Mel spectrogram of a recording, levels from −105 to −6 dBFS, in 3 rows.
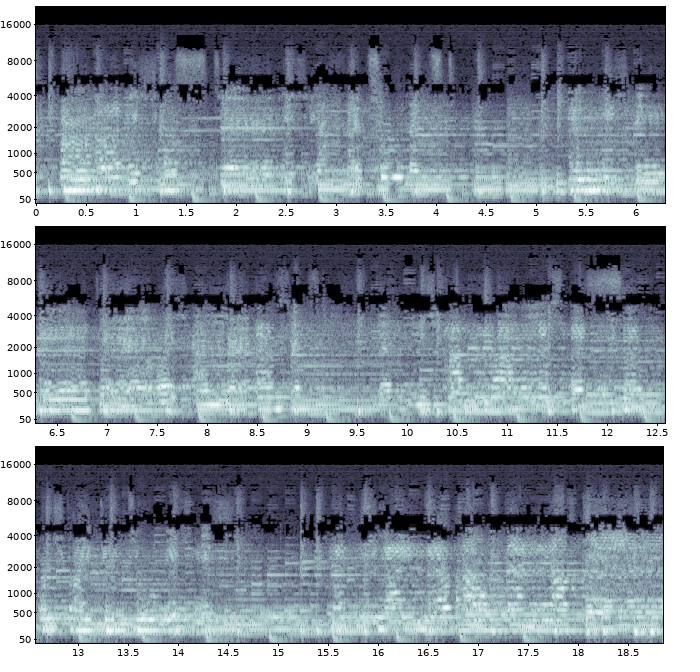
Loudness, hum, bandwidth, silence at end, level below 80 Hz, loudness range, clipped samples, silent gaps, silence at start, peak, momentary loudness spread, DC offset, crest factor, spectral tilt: -18 LUFS; none; 12 kHz; 0 s; -42 dBFS; 3 LU; under 0.1%; none; 0 s; -2 dBFS; 7 LU; under 0.1%; 16 dB; -6 dB/octave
